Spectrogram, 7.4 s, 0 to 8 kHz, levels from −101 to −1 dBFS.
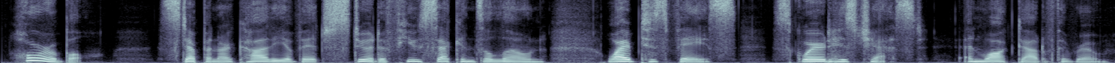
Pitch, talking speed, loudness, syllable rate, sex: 195 Hz, 160 wpm, -22 LUFS, 5.0 syllables/s, female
